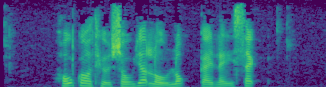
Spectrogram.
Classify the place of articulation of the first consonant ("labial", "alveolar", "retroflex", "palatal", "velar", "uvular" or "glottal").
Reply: glottal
